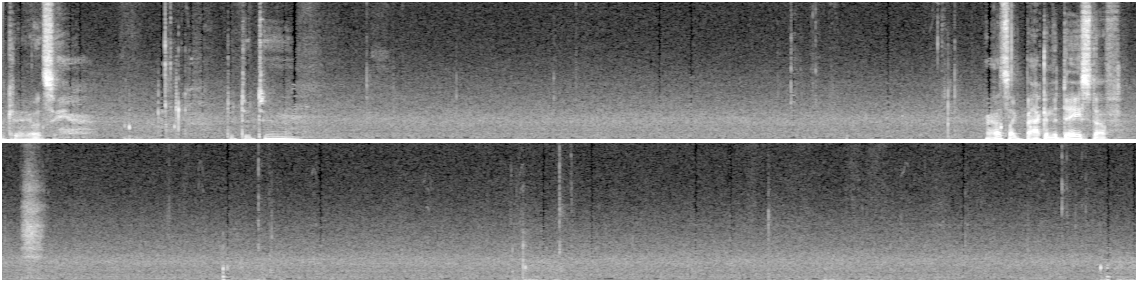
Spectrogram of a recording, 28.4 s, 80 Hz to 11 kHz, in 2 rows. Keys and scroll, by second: 17.5 r, 21.2 w.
